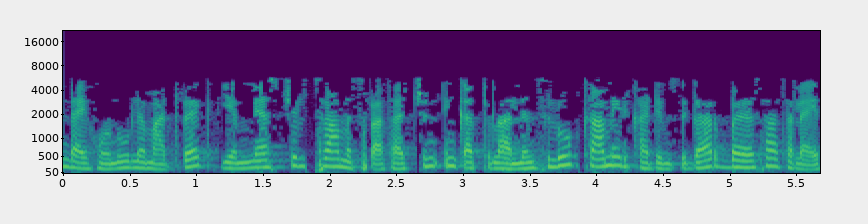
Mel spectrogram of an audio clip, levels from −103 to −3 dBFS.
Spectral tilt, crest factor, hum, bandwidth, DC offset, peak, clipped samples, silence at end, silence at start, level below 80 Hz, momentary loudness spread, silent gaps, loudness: -4.5 dB/octave; 18 dB; none; 5.8 kHz; under 0.1%; -10 dBFS; under 0.1%; 0 s; 0 s; -64 dBFS; 4 LU; none; -28 LUFS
